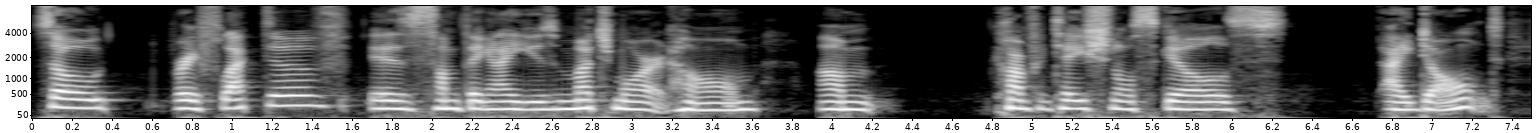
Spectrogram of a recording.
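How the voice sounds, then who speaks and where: A woman's voice: low-pitched, steady tone, unhurried. A middle-aged woman, a nonprofit director, telling personal stories in a candid, reflective interview. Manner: reflective, candid storytelling with frequent restarts. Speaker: nonprofit executive director, podcast guest. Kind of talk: conversational interview.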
